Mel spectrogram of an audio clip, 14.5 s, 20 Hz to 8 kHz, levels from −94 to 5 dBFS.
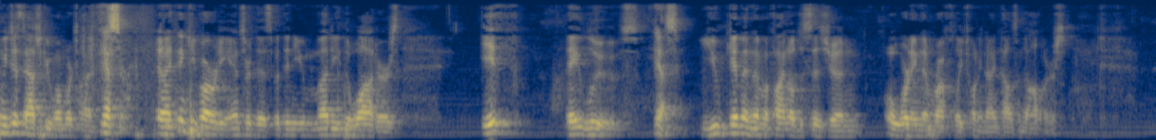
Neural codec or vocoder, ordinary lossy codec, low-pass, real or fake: none; AAC, 48 kbps; 7.2 kHz; real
